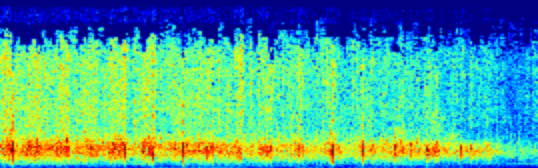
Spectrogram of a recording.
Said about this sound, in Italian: E infatti, eccomi qua. Applauso.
